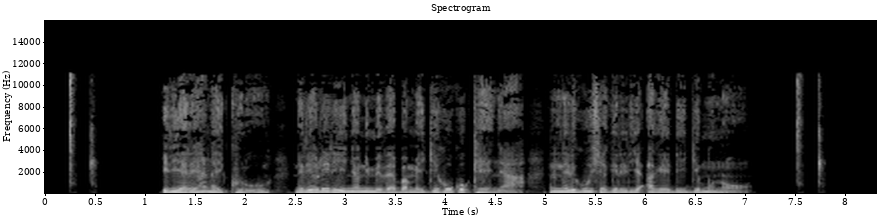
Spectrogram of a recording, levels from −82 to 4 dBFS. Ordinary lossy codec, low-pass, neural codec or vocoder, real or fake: MP3, 48 kbps; 14.4 kHz; none; real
